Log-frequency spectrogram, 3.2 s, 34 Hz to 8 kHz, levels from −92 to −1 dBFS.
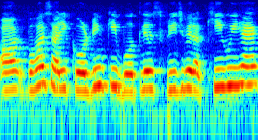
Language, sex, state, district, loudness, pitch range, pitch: Hindi, female, Bihar, Araria, -18 LUFS, 240-275 Hz, 250 Hz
